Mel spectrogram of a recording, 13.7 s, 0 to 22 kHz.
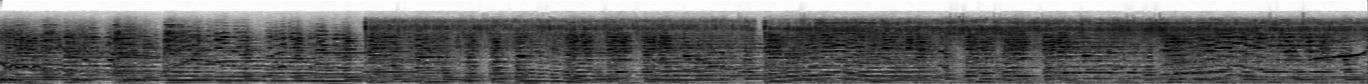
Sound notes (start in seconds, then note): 1.4 bright music continues; 7.0 fridge buzzing; 13.4 bright music continues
